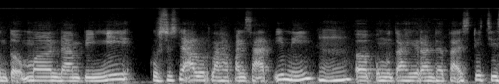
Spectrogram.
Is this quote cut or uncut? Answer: uncut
